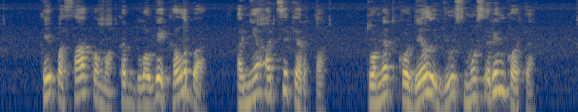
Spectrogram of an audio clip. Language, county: Lithuanian, Vilnius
